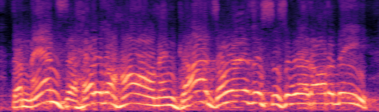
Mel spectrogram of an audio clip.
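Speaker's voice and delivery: high, proclaiming preacher voice. Retold or imitated. Preacher proclaiming to the congregation in a high, declaiming voice. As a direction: declare it from the pulpit. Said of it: "the preacher gets up and says".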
